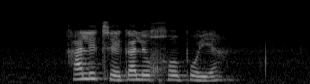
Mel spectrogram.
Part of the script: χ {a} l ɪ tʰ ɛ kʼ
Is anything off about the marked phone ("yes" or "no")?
no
